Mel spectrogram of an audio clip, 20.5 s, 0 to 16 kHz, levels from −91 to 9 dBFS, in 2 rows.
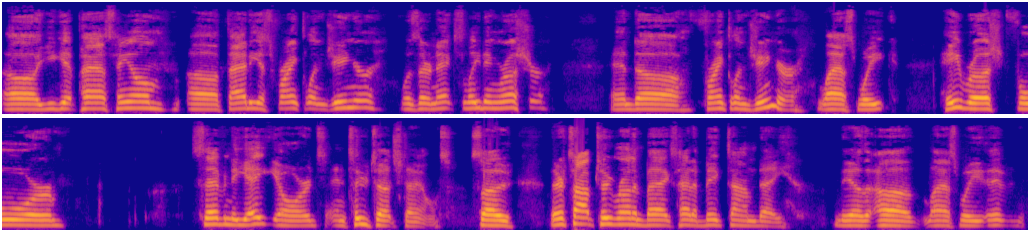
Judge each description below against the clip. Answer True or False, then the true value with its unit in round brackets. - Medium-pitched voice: True (175 Hz)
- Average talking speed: False (130 wpm)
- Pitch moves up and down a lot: False (3.1 semitones)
